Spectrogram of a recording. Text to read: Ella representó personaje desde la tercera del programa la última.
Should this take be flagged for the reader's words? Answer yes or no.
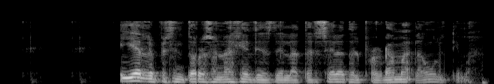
no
